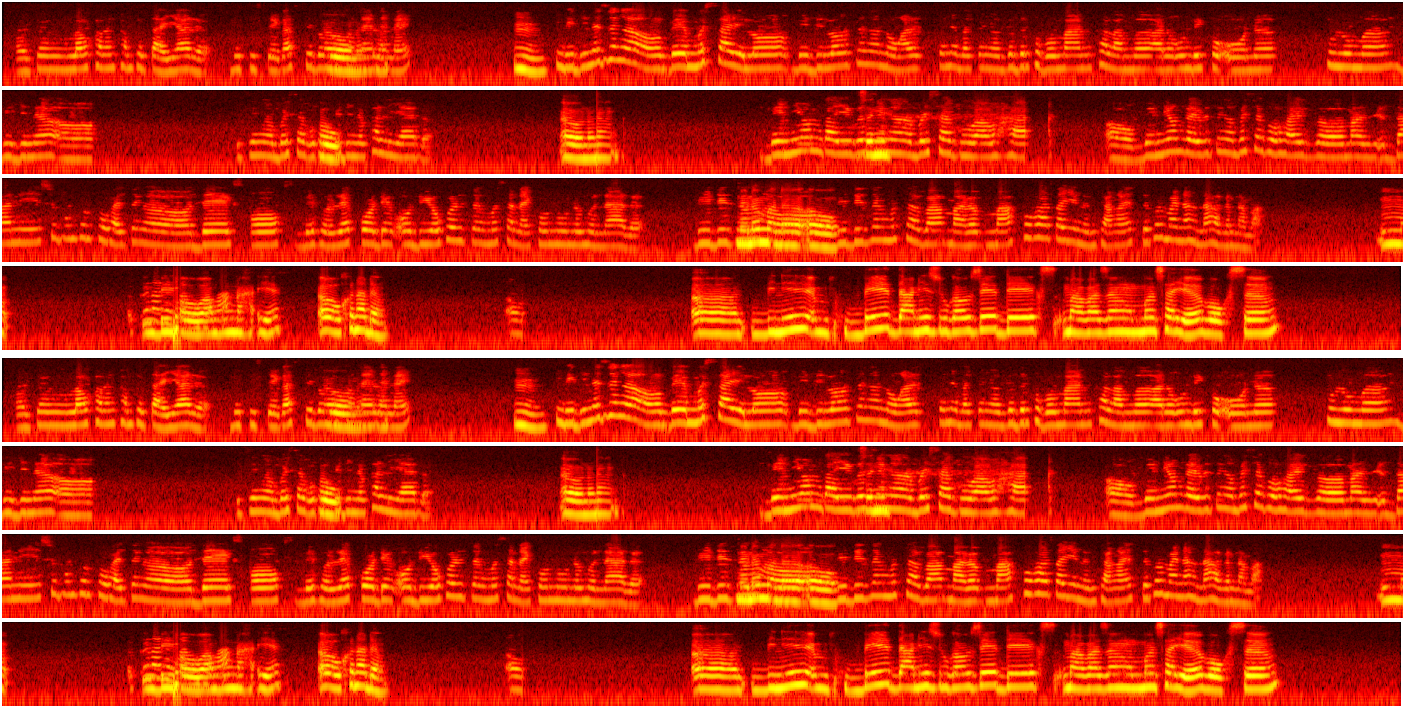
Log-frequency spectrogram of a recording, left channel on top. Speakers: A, on the right (about 85°); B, on the left (about 70°).
A: जों लावखार ओंखामखो जायो आरो बोथिसे गास गासिबो
B: औ
A: मोखां
B: औ नोंथां
A: नायलायलाय।
B: उम
A: बिदिनो जोङो ओ बे मोसायोल' बिदिल' जोङो नङा जेनेबा। जोङो गोदोरखौबो मान खालामो आरो उनदै अनो खुलुमो बिदिनो अ जोङो बैसागुखौ
B: औ
A: बिदिनो फालियो आरो।
B: औ नोंथां।
A: बेनि अनगायैबो
B: जोंनि
A: जोङो बैसागुयावहाय औ बेनि अनगायैबो जोङो बैसागुयावहाय गो मा दानि सुबुंफोरखौहाय जोङो देक्स बक्स बेफोर रेकर्डिं अदिअ'फोरजों मोसानायखौ नुनो मोनो आरो। बिदिजों
B: नुनो मोनो
A: ओ
B: औ
A: बिदिजों मोसाबा माबा मा खहा जायो नोंथाङा? एसे फोरमायना होनो हागोन नामा?
B: उम।
A: खोनादोंना
B: बे औ
A: नोंथाङा
B: आं बुंनो हायो औ खोनादों।
A: औ
B: ओ
A: औ
B: बिनि उम। बे दानि जुगाव जे देक्स माबाजों मोसायो बक्सजों।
